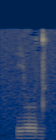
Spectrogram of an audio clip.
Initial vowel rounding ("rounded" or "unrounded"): rounded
